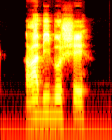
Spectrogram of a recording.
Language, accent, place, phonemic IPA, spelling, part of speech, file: French, France, Lyon, /ʁa.bi.bɔ.ʃe/, rabibocher, verb, LL-Q150 (fra)-rabibocher.wav
- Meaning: 1. to patch up, fix something somehow 2. to reconcile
